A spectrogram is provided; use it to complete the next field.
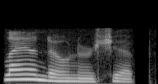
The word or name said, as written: landownership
